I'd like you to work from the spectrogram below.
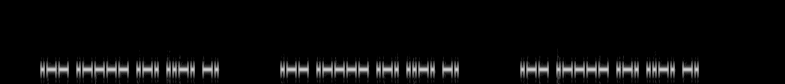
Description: Morse code, heard as a keyed tone, about 40 wpm, 700 Hz. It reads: W1RFN W1RFN W1RFN
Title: USA Call Signs - 5 Characters - Repeated 3x - 40wpm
